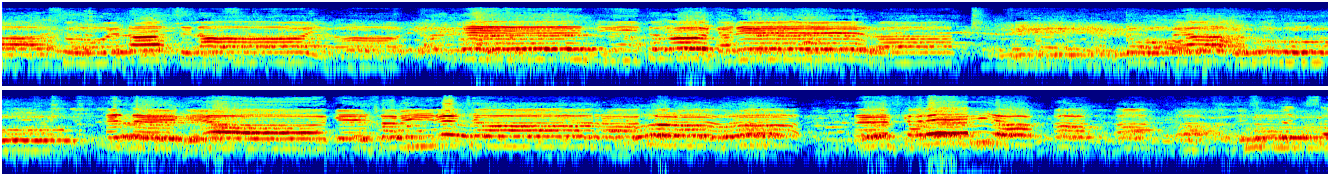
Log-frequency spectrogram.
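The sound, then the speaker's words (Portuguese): A crowd of football fans sings loudly together in a pub in London, a sustained chant with rising and falling melodic lines that carries on unbroken, with brief dips between phrases. “Inclusive esse áudio que a gente vai ouvir, eles estão em Londres e o áudio foi gravado num pub.”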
